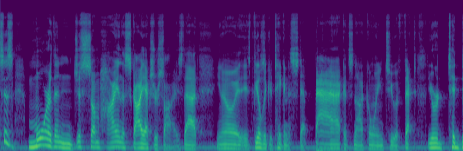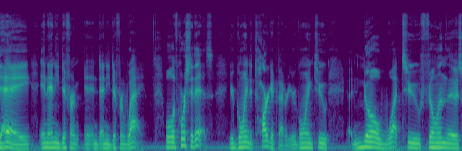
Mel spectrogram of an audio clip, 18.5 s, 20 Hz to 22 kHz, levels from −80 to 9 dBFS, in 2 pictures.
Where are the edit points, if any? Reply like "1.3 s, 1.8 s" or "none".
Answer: none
